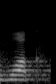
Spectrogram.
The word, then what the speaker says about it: walk: इसमें L silent होता है, हम L का यूज़ नहीं करते बोलने में, हाँ, वॉक, वॉक बोलते हैं ना, तो चलना यानी कि चलने में।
